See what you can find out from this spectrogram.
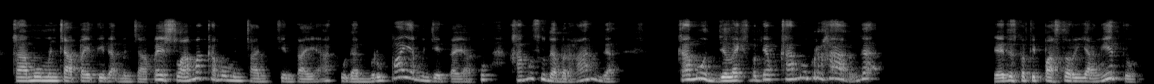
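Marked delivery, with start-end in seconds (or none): none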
